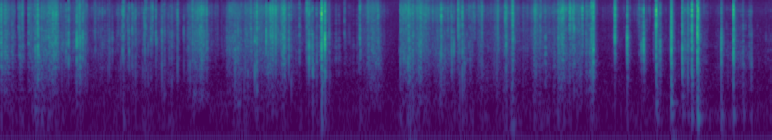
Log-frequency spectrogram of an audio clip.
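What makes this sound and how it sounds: A large, wrinkled sheet of aluminium foil is rubbed flat on a table with palms and fingers, then held up and crinkled. The rubbing gives a dense, bright, continuous crinkle that fades and returns in waves. This gives way to sharper, separate crackles toward the end.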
